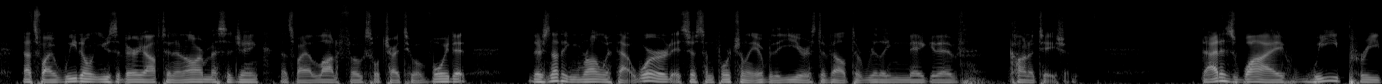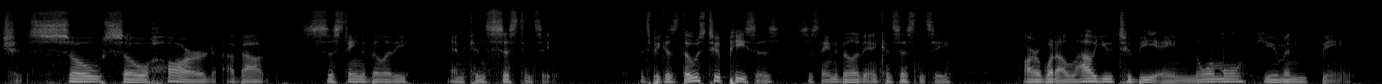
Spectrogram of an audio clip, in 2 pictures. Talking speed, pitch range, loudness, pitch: 150 wpm, 100-120 Hz, -37 LUFS, 105 Hz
